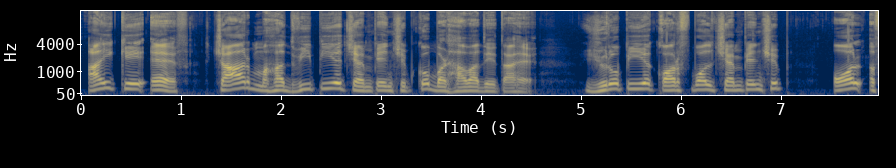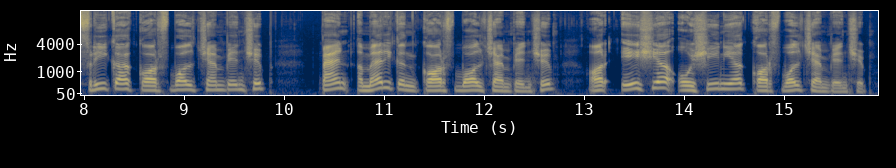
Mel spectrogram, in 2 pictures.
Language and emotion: Hindi, neutral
